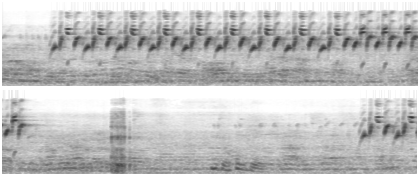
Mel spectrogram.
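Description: A European goldfinch sings a fast, bright twitter of high tinkling notes, about three a second. It pauses after four seconds, then resumes, over faint low voices and a single click.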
